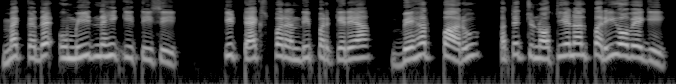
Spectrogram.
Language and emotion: Punjabi, surprised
